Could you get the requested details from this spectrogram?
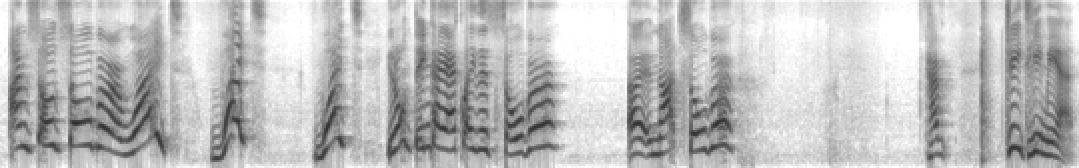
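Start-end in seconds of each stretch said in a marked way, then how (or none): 0.1-5.6 high, rising mock-offended "What?"; mock indignant surprise. Streamer protesting to chat she's sober, mock indignant. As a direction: play it up as if shocked anyone would doubt you.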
